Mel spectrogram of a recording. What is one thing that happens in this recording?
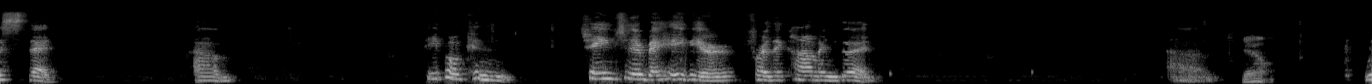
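A woman speaks calmly in short phrases over an online call.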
